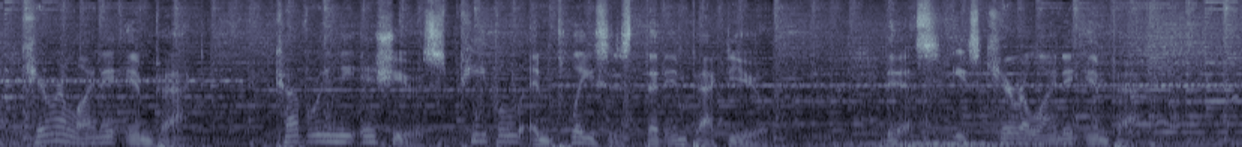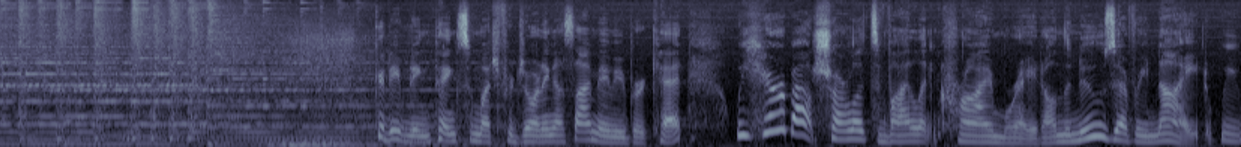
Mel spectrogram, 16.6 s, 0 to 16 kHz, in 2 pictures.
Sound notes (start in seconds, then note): 7.8 upbeat music; 9.7 air whooshing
